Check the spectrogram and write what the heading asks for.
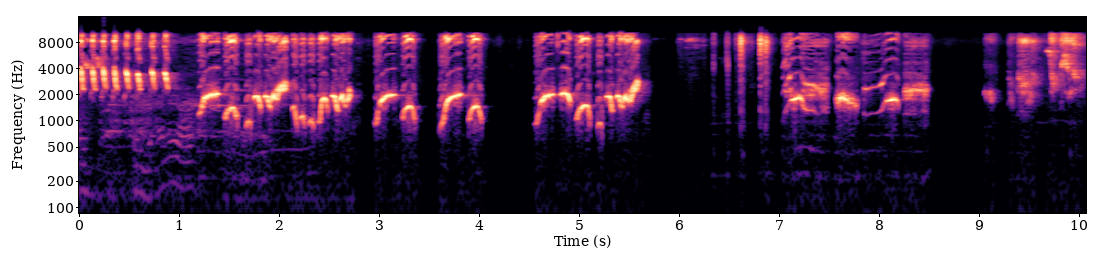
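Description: White-rumped shama (murai batu) singing a varied song: a fast descending trill that ends about a second in, then loud whistled phrases of rising-and-falling notes in quick groups, a short pause, and more phrases near the end.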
